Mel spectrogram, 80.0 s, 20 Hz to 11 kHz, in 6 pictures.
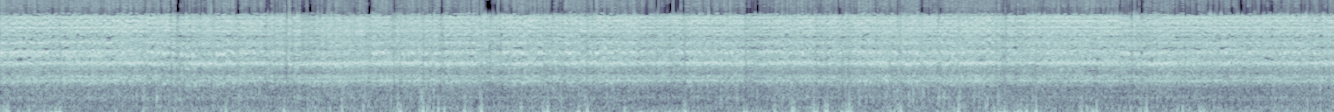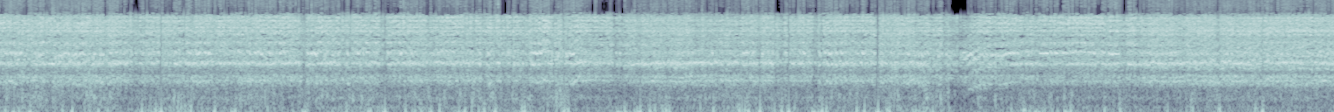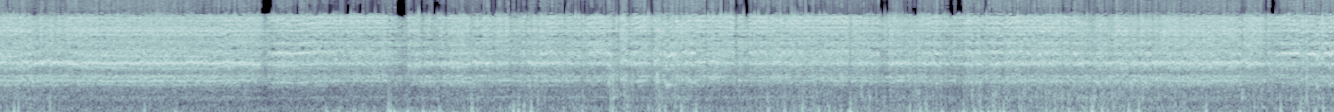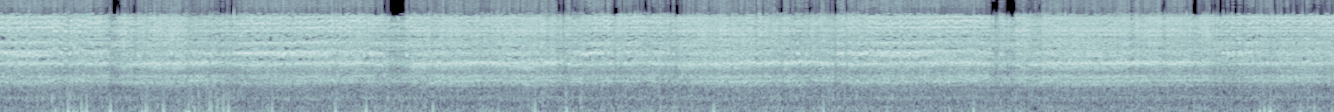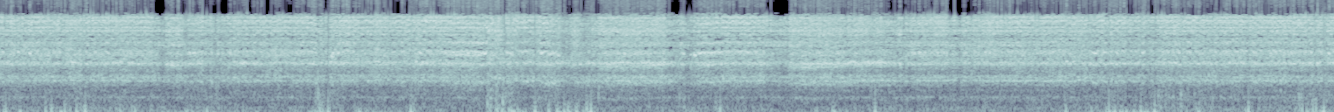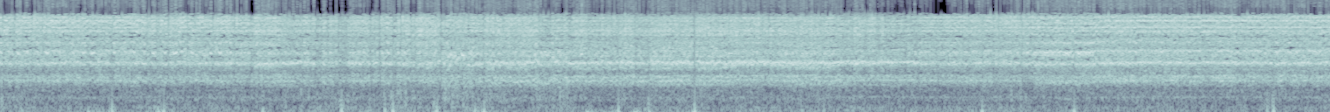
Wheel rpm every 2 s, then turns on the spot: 220, 230, 240, 240, 240, 230, 230, 230, 230, 230, 230, 190, 220, 220, 220, 220, 230, 230, 230, 220, 210, 220, 220, 220, 220, 220, 230, 230, 230, 220, 220, 230, 240, 240, 230, 220, 210, 220, 230, 230.
none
